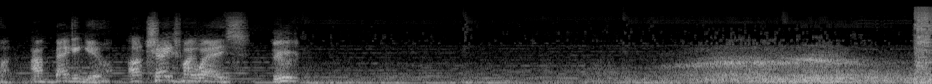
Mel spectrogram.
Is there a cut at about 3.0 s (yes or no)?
yes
